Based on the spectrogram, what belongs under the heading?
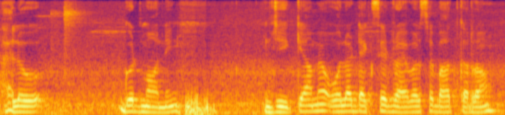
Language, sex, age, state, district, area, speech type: Urdu, male, 18-30, Delhi, North West Delhi, urban, spontaneous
